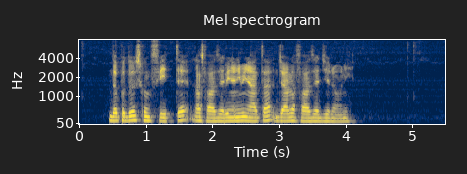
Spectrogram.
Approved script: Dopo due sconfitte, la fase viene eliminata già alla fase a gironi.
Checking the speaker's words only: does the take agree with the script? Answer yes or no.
yes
